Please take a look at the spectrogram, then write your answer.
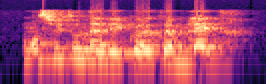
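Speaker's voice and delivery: normal talking voice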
